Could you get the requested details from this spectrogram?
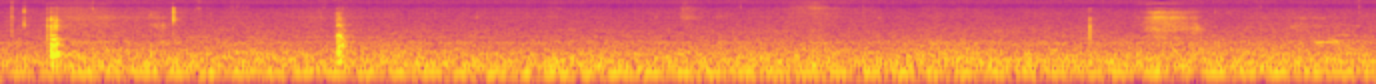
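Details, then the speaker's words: Hiccups in a baby girl in her first week of life: a few faint, sharp, brief catches in a quiet room, about three in seven seconds. "Baby has the hiccups. Uh-oh."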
